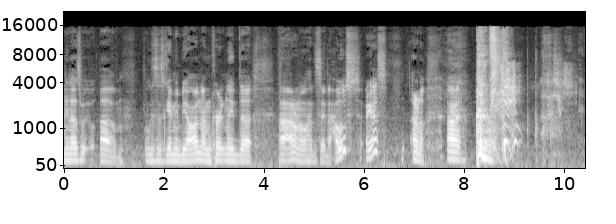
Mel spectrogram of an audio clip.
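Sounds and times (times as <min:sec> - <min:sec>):
speech: 0:00.0 - 0:09.1
person sneezing: 0:08.2 - 0:09.2.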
